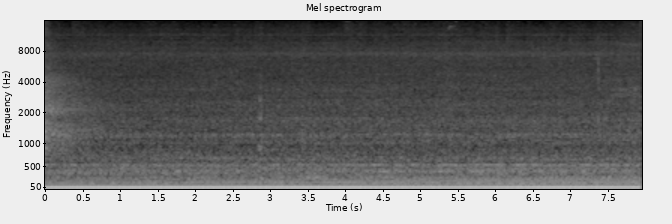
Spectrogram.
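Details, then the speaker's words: 2000 Volkswagen New Beetle GLS, low-mileage 2.0-liter, heard from behind the car at idle: low, even, quiet exhaust hum with no knocks or misses; sounds as it should, normal idle. "Slip around to the back so you can hear this run. Pretty quiet car, of"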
